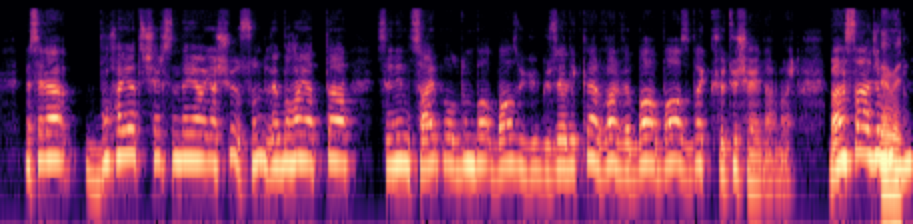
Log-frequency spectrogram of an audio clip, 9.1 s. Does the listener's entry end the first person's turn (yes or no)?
no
